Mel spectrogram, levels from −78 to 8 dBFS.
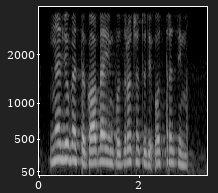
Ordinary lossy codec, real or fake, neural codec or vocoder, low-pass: none; real; none; 3.6 kHz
